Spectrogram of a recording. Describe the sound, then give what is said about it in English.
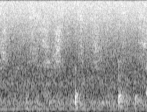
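Marker strokes on a board as a car battery is drawn: soft, scratchy rubbing with two slightly louder strokes, over a steady low hum. “That looks like a car battery, because that's what I'm trying to draw.”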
